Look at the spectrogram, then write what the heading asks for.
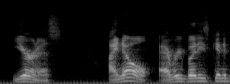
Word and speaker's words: Uranus: it is technically pronounced Uranus I know everybody's going to be giggling but it is technically pronounced that way so Voyager one and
